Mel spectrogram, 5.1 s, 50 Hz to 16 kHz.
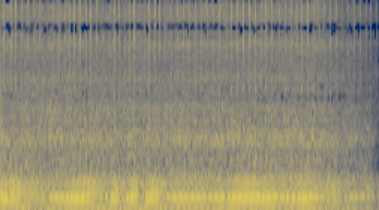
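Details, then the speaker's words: Echo SRM-280S trimmer run without air filter, engine on its way out: thin, uneven buzzing two-stroke with ragged beat and little punch, still running; low compression. "definitely a little bit low in the compression compression department"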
